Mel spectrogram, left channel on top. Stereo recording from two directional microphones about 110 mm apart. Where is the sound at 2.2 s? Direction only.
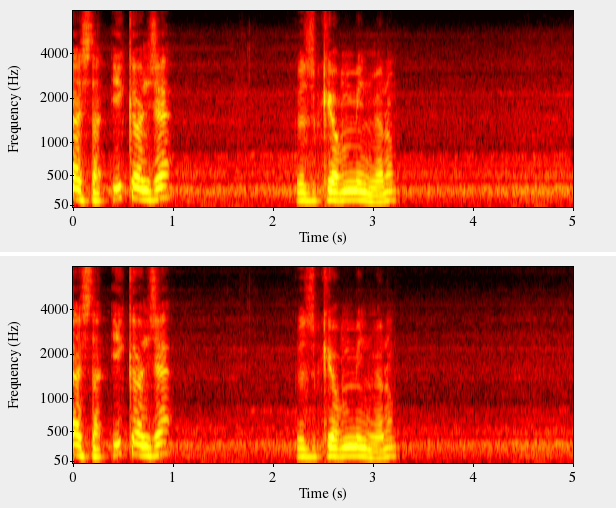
25° left (ahead or behind).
